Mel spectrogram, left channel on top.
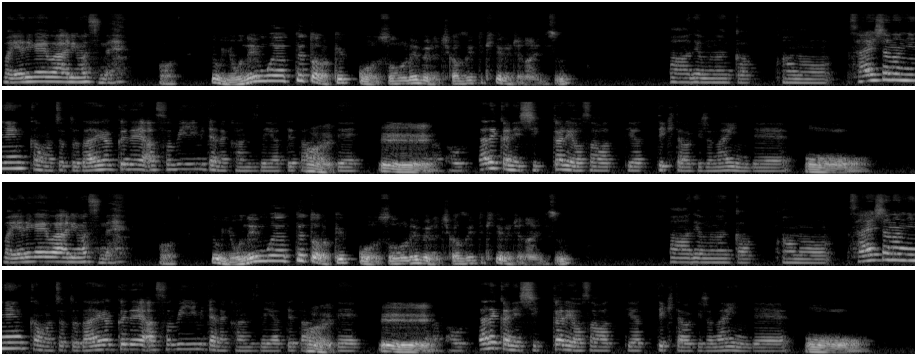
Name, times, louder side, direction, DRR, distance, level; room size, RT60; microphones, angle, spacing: voice 1, 0.0-1.3 6.7-7.5 7.8-12.7 13.6-17.0, equal, 5° right, 1.0 m, -32 dB
voice 2, 2.1-5.7 12.2-12.5 12.9-13.5 17.2-17.8, right 2 dB, 15° left, 0.4 m, -27 dB
3.0 x 2.1 x 2.9 m
head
